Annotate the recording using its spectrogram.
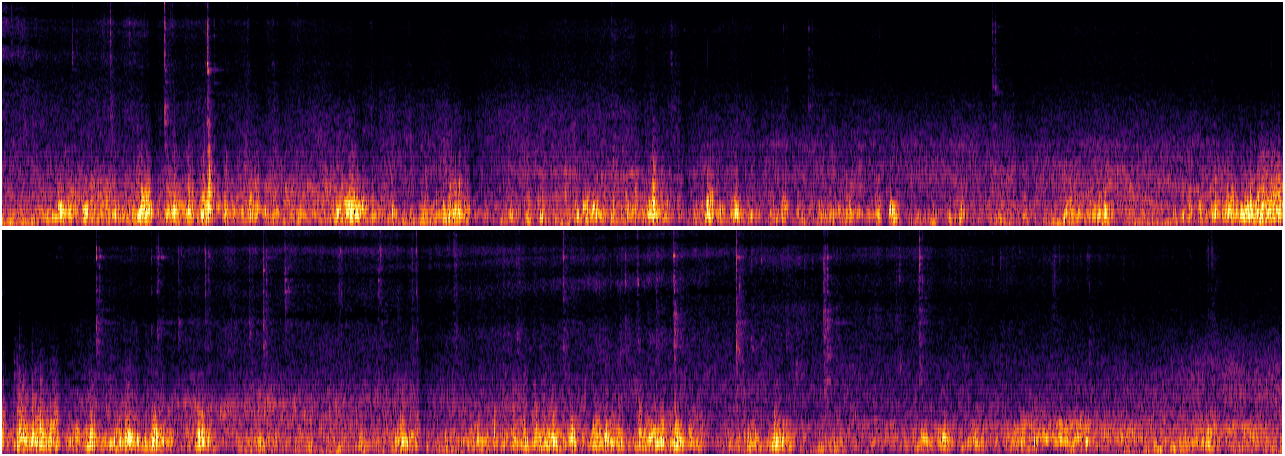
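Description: Strong gusty wind buffeting the microphone: a low rumble that swells and drops with each gust.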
